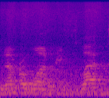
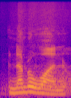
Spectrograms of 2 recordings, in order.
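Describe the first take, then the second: First: "number one, reflect" much softer, fading out; too quiet. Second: "number one" said louder, projected again. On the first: Dropping her voice before correcting herself to be heard. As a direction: let "number one, reflect" slip out far too softly. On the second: Reminding herself she has a big voice, says it louder. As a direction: bring "number one" back up to full voice. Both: Real, not acted. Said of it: "I have a big voice, I can just yell".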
